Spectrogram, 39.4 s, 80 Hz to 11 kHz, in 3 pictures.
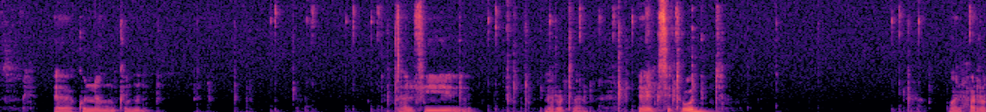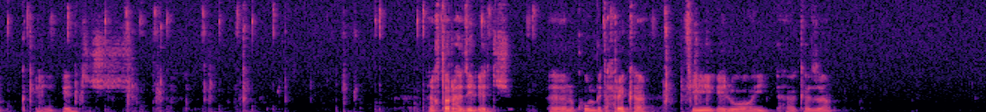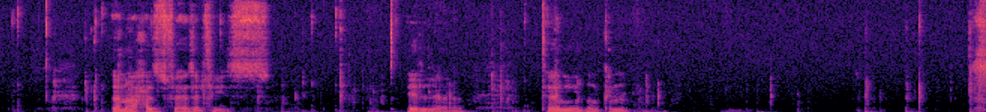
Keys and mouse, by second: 1.9 z, 2.6 z, 3.1 z, 3.6 click, 4.1 shift+click, 4.6 click, 5.0 click, 5.3 z, 6.5 click, 6.8 z, 7.3 alt+middle click, 8.0 ctrl+middle click, 8.4 alt+shift+middle click, 8.8 ctrl+alt+middle click, 9.2 e, 12.3 alt+middle click, 13.3 alt+middle click, 13.8 alt+shift+middle click, 14.5 alt+shift+middle click, 15.0 ctrl+middle click, 15.4 alt+middle click, 16.0 alt+shift+middle click, 16.5 alt+middle click, 17.7 2, 18.1 click, 19.6 click, 20.2 click, 21.2 shift+click, 21.8 ctrl+alt+click, 22.2 g, 27.4 3, 27.9 x, 28.9 Tab, 29.2 alt+middle click, 30.1 Tab, 30.4 alt+middle click, 31.4 KP_3, 32.1 ctrl+KP_1, 32.8 z, 33.3 ctrl+alt+click, 33.4 z, 34.9 KP_1, 36.4 KP_3, 37.8 Tab, 38.4 Tab, 39.2 Tab, 39.2 1.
